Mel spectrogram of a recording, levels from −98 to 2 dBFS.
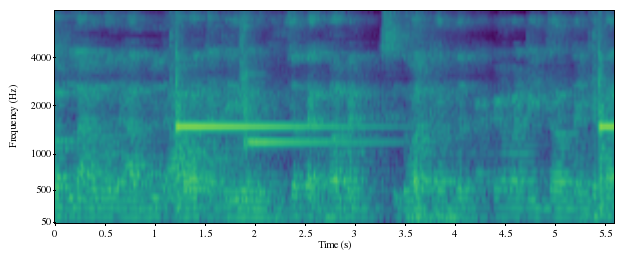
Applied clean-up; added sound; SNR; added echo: none; Door / Bell; -5 dB; reverberation time 1.1 s.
